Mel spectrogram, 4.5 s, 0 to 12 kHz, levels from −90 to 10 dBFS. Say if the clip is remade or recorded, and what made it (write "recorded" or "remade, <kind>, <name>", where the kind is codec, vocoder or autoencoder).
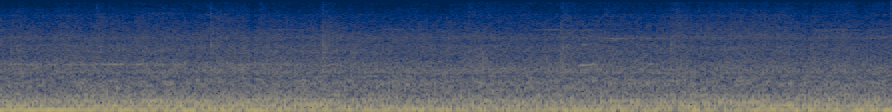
recorded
